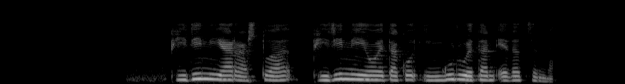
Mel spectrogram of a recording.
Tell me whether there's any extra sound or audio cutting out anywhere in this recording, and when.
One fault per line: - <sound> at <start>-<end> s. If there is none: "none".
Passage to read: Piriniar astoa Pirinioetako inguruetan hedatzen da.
none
